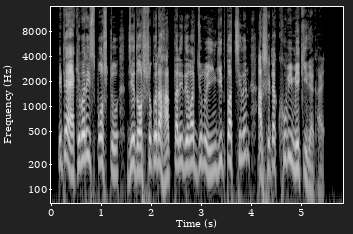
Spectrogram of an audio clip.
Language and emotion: Bengali, disgusted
